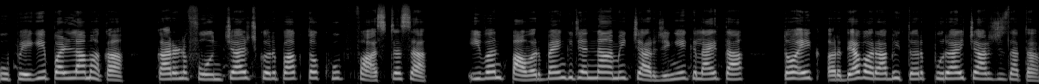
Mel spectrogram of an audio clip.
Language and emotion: Goan Konkani, neutral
